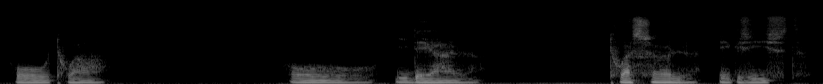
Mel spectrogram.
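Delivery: very slow, low, halting, near-stammering murmured hush. Reading fiction aloud, the old representative speaks to himself: low, almost stammering. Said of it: "presque en bégayant, bas et se parlant à lui-même".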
